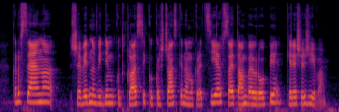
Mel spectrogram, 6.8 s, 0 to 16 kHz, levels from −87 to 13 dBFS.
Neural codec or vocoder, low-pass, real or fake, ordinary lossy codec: none; 14.4 kHz; real; none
